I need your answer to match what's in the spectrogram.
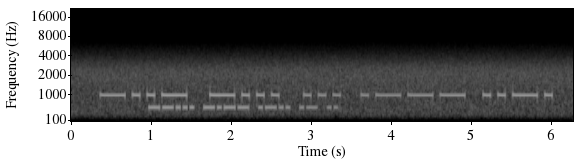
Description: Morse code, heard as two keyed tones, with radio static. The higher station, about 13 wpm, 980 Hz: XBSJF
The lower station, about 28 wpm, 550 Hz: 7YLAI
